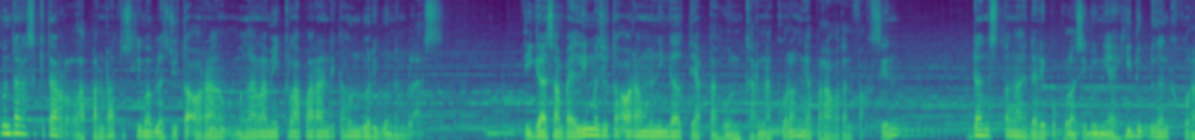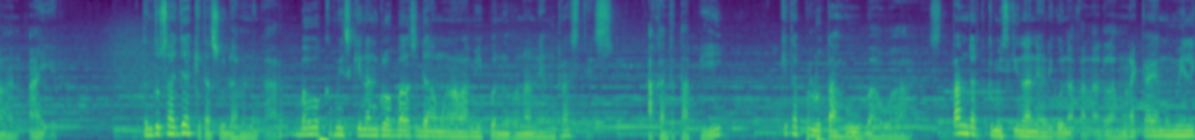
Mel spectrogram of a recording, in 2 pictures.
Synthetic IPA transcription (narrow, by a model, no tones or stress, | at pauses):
səmənt̪aɾasə̥kit̪arla̰panrat̪ʊslimabəlas̬d͡ʒut̪a̰ʔoɾaŋməŋalamikəlapaɾandit̪aɦʊnduaɾibuənambəla̰s | t̪iɡasampajlimad͡ʒut̪aʔoɾaŋməniŋɡalt̪iap̚t̪aɦʊnkaɾənakuɾaŋɲapəɾa̰wat̪anfa̰ksɪn | dansə̥t̪əŋahdaɾipopulasiduniaɦidʊp̚dəŋankə̥kuɾaŋanaɪ̰r | t̪ənt̪usad͡ʒakit̪asudahməndəŋa̰rbaɦwakəmiskinanɡlobalsədaŋaməŋalamipənuɾunanjaŋdɾast̪ɪ̰s | ʔakant̪ət̪api | kit̪apərlut̪aɦubahwa | sə̥t̪andart̪̚kəmiskinanjaŋdiɡunakana̰dalahməɾekajaŋməmili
